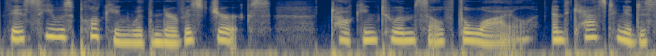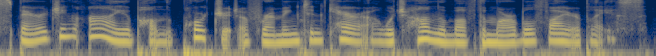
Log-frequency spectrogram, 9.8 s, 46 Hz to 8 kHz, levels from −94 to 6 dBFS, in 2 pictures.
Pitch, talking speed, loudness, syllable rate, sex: 195 Hz, 175 wpm, -19 LUFS, 5.3 syllables/s, female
